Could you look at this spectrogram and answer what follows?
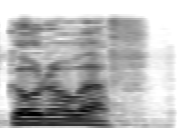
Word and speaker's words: Gonal-f: So it's Gonal-F. Is that a proper pronunciation? Very Close well enough, done. right? Very well done. Gonalev.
